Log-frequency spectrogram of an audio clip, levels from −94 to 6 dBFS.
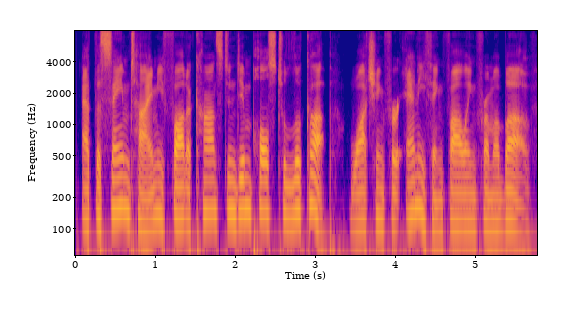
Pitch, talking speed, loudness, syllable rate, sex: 110 Hz, 185 wpm, -18 LUFS, 4.8 syllables/s, male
